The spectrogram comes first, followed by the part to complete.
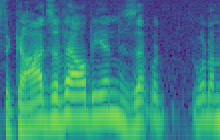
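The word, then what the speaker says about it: Albion: It's pronounced Albian. You confused me with that Albon Yeah, I know all about Albian.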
